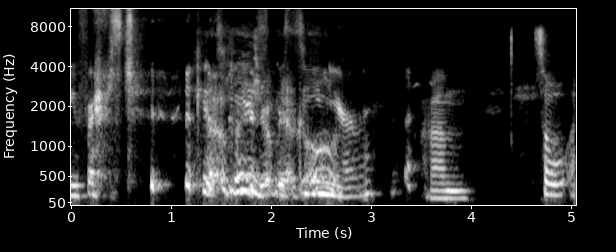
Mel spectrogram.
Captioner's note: laughter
